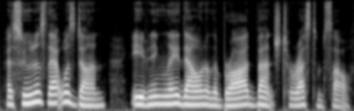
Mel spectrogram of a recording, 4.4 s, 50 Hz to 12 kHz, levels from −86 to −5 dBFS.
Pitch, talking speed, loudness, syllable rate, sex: 185 Hz, 215 wpm, -16 LUFS, 4.8 syllables/s, female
